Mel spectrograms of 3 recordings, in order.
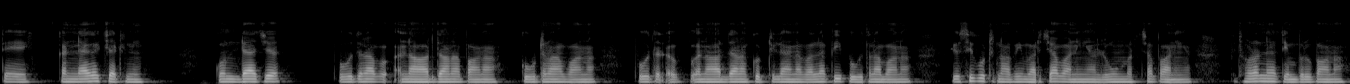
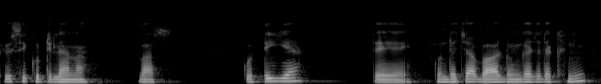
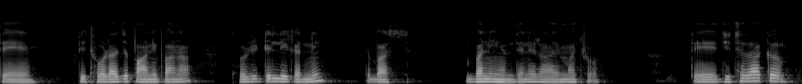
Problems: low volume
